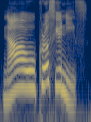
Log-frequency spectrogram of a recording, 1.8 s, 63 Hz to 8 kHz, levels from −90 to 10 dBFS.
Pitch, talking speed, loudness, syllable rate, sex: 220 Hz, 130 wpm, -16 LUFS, 2.5 syllables/s, female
